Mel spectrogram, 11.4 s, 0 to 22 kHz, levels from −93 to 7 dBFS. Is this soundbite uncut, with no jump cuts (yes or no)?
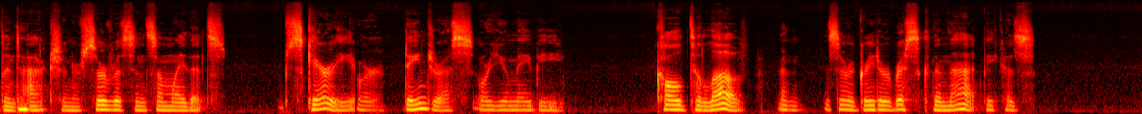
yes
